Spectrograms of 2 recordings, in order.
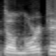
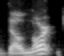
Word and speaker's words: Del Norte: Give us a little background about, I said it wrong. I thought it was Del Norte. I butchered that one. Del Norte County there.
